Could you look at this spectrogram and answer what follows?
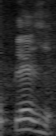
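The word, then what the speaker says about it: pledge: उसी तरह से डी कब साइलेंट होता है, जब यह जी के साथ आता है। आप देखो कहीं पर भी देखो, प्लेज, डी और जी साथ में आए हैं तो डी का उच्चारण नहीं हुआ।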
